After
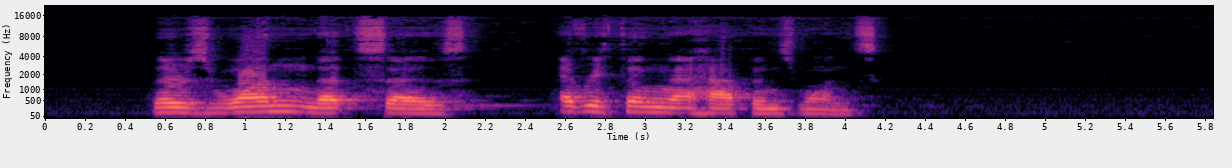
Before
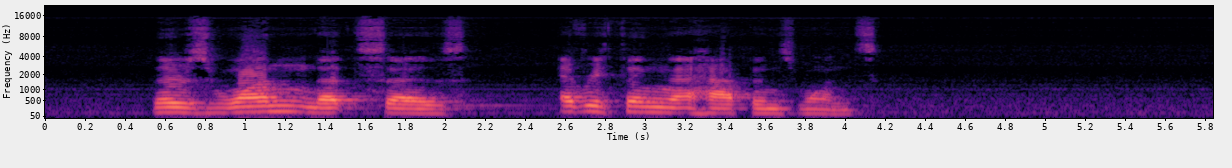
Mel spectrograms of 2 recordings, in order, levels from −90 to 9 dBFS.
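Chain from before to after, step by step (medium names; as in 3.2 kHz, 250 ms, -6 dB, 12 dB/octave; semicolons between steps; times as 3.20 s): spectral noise reduction 13 dB; resonant high shelf 5.3 kHz +6 dB, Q 1.5, from 1.06 s +11.5 dB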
